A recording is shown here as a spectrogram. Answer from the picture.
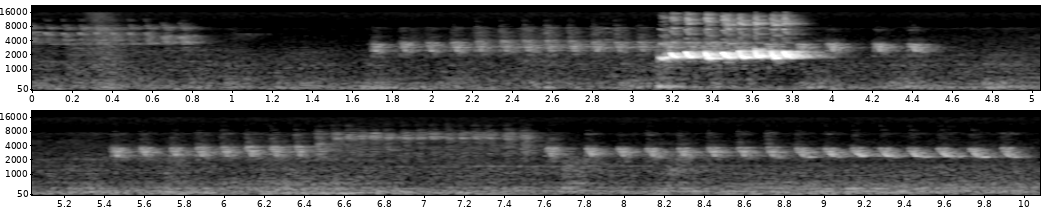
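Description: Cucak ijo (green leafbird) song: high, rapidly stuttering trill phrases repeated several times, with one louder, lower outburst about three seconds in. A low rumble runs underneath.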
